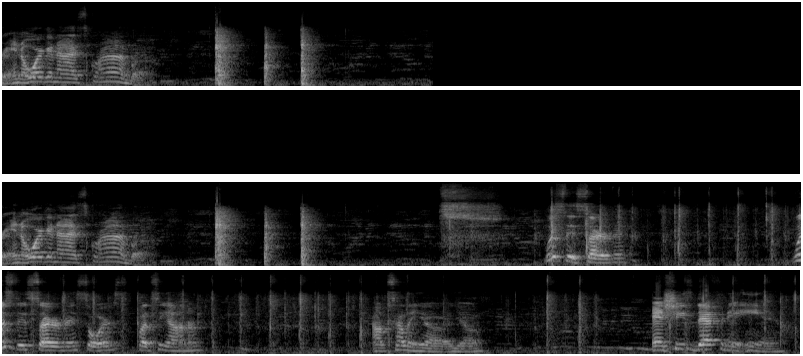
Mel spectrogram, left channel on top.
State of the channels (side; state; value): left; drops out; at 4.3 s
